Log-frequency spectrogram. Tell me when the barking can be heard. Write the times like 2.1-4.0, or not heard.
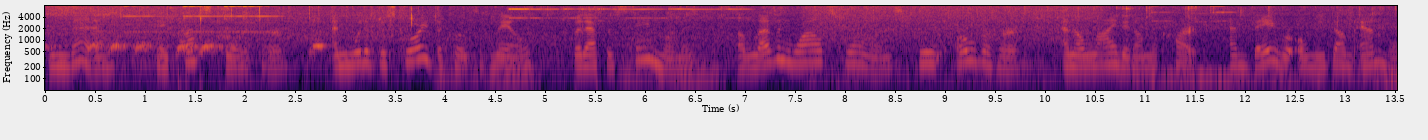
0.0-2.8.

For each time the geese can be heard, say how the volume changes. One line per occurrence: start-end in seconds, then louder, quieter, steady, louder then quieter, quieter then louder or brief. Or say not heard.
not heard.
